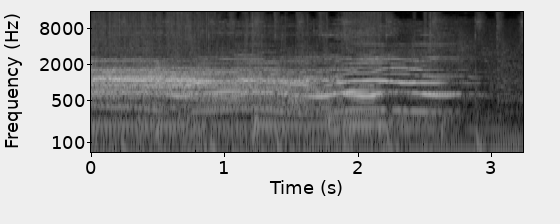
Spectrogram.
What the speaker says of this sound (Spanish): sus dos compañeros de al lado decidieron que sería un buen viaje para practicar sus aullidos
